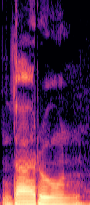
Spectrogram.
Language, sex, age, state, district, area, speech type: Bengali, male, 30-45, West Bengal, Bankura, urban, read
